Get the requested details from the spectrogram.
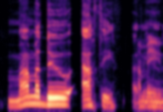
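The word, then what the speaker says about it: Mamadou Athie: Mamadou Afti. I mean, his name, that's how you pronounce his name.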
